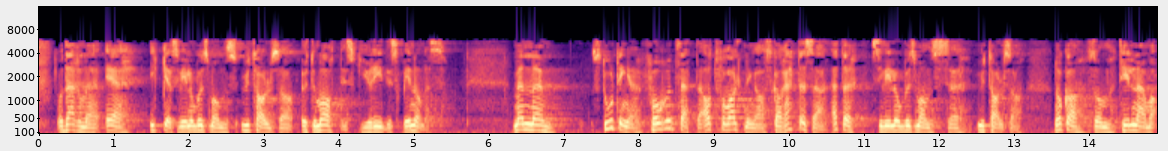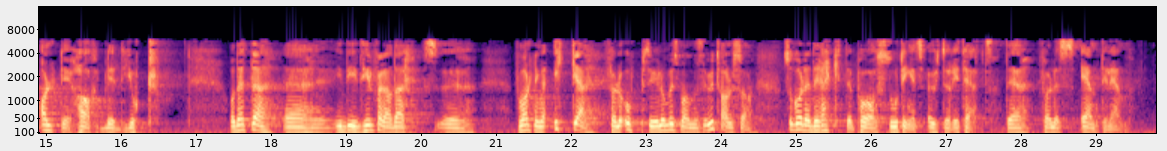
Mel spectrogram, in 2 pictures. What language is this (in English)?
Norwegian Nynorsk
